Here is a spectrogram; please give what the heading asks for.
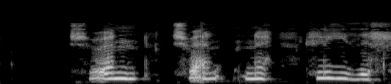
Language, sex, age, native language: Icelandic, male, 6, Icelandic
